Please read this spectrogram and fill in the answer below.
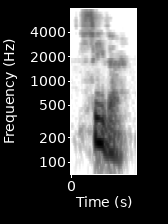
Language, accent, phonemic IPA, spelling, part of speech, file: English, Southern England, /ˈsiːðə(ɹ)/, seether, noun, LL-Q1860 (eng)-seether.wav
- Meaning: 1. A pot for boiling things; a boiler 2. A person who seethes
